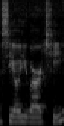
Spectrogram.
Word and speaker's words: court: You'll notice both the S and the T there are in the parentheses, so that's why it sounds identical, because they are not pronounced and they are the only different part.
